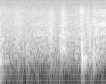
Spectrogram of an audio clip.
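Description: Near silence: faint room tone, with a faint soft sound near the end.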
